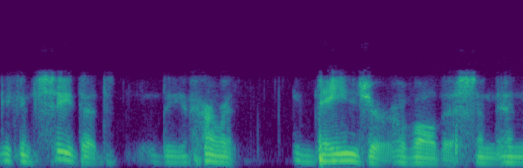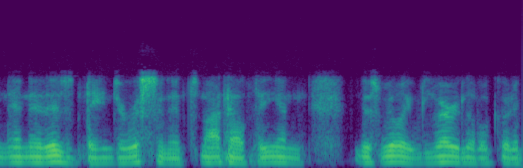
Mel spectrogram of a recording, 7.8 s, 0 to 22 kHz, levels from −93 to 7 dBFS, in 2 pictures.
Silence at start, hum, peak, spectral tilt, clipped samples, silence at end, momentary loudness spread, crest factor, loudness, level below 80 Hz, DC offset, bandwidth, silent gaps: 0 s; none; -8 dBFS; -9.5 dB/octave; under 0.1%; 0 s; 13 LU; 18 dB; -25 LUFS; -52 dBFS; under 0.1%; 4.7 kHz; none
